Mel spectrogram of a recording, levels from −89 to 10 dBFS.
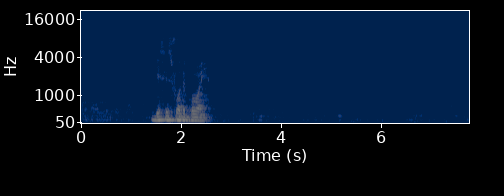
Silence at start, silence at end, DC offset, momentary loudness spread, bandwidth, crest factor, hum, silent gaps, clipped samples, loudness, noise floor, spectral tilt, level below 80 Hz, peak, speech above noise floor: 1.4 s; 5.2 s; under 0.1%; 11 LU; 10.5 kHz; 22 dB; none; none; under 0.1%; -48 LUFS; -89 dBFS; -8.5 dB/octave; -86 dBFS; -32 dBFS; 43 dB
